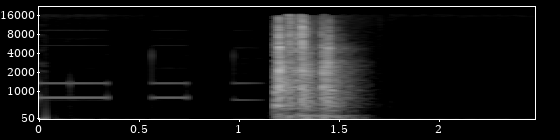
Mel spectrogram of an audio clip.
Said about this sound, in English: picked up her phone from the table and dialed 911.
